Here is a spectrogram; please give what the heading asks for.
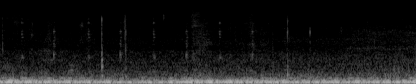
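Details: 2006 Chevy Impala SS with the LS4 V8, warm (coolant 216°F), after spark plug service and clearing codes P0118, P0300 and P0307: a steady, even low rumble with no misses, knocks or ticks. It idles healthy.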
